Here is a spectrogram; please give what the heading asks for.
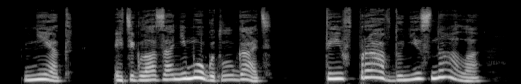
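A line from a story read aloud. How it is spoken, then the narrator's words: Sudden exclamation. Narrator (Russian): Вдруг Дашенька воскликнула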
